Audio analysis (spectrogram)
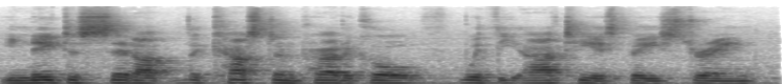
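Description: Flat-toned man narrating software steps, roomy. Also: medium pitch, moderate pace. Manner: plain step-by-step instruction. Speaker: software trainer. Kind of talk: instructional screen-recording narration. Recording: roomy echo with background noise.

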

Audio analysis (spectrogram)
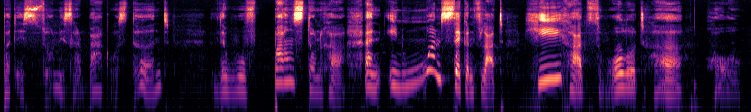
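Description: A woman narrating a children's story expressively, with deliberate emphasis. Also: medium pitch, big pitch swings, creaky, a little mellow, slightly rough. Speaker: storytime reader.

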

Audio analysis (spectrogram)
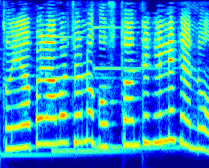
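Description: Woman voicing a very high, plaintive cartoon girl. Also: steady tone, very fast, over music. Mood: surprised, grateful. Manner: plaintive, earnest. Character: poor young girl, pleading, sensitive, earnest. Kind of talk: cartoon voice acting, moral story.

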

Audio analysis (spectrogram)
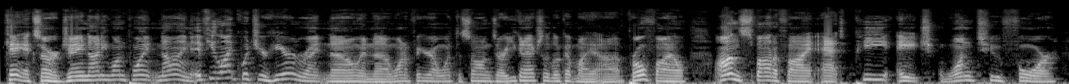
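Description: A man's voice: a little high, moderate pace, few pauses, fairly bright tone, a little hiss or hum. A young man presenting as a campus radio DJ between songs in a casual, chatty way. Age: young adult. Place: small campus radio studio, indoors. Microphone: close studio microphone, headset monitors.

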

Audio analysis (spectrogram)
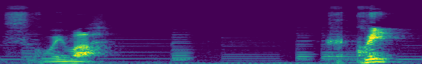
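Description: A young adult man giving casual reaction commentary, excitable and often exclaiming in awe, recorded indoors in a small room. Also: measured pace, music in the background. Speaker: dance reaction channel host.

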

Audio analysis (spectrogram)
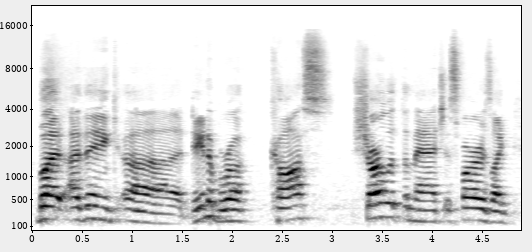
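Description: A man in his thirties with a bright, forceful voice pitched a bit high. He talks casually as a podcast co-host, running through picks and reasoning in a conversational way. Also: unhurried. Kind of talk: casual wrestling predictions chat. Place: small indoor studio with acoustic foam panels.

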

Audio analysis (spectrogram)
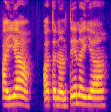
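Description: A woman's voice: fairly high pitch, little pitch movement, takes it slowly, warm tone. A woman voicing a loyal, deferential male village servant in a moral story.

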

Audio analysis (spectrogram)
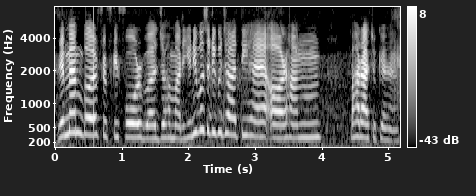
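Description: A young woman vlogging with a phone held at arm's length, walking through a mall and then out onto a night street. She speaks simple, halting English and fluent, quick Hindi. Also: high voice, bright, forceful tone, slight background noise. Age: young adult. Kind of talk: casual walking vlog. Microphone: phone held at arm's length, wired earphone mic.

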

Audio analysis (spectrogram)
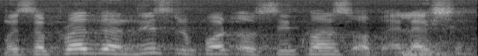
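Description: A man's voice: sits high, animated, fast talker. A man with a Nigerian accent protesting repetitively as a lawmaker in a parliamentary debate. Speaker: senator. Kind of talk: parliamentary objection. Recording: reverberant chamber with loud crowd.

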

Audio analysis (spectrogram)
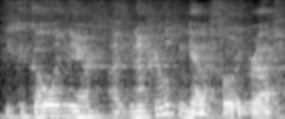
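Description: A man's voice: medium pitch, fast talker, darkish tone. Older man teaching painting in an echoey studio. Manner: thinking aloud with fillers and restarts. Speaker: painting instructor. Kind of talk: relaxed painting demonstration. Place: art studio at an easel, indoors. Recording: very echoey room, mic far off, audible noise.

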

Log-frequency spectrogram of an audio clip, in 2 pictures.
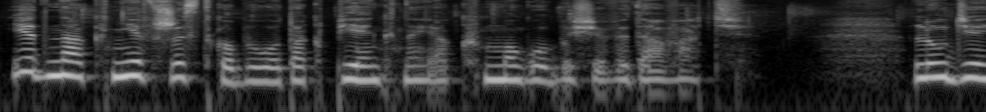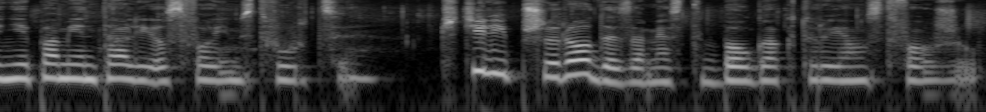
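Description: Woman acting a patient, high-voiced storytelling mother. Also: gravelly, a little mellow, exaggerated voice. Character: gentle mother telling her children a Bible story. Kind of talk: children's radio drama storytelling. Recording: faint music behind the voice.

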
